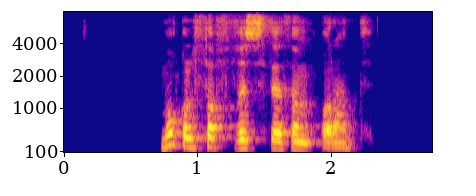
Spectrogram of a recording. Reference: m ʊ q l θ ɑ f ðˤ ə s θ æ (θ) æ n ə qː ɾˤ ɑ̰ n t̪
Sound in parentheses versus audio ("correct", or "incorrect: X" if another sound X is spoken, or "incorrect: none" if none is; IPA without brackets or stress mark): correct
